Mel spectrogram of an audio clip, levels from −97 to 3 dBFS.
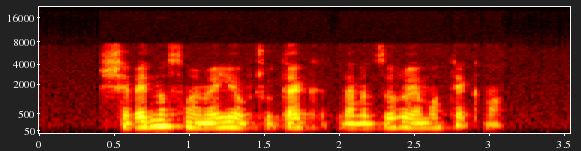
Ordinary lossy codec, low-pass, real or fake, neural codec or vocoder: none; 19.8 kHz; real; none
